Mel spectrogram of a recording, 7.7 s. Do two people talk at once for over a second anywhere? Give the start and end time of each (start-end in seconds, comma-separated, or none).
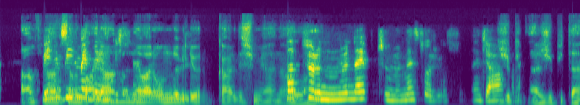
0.6-1.9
